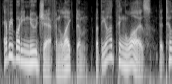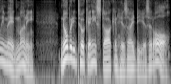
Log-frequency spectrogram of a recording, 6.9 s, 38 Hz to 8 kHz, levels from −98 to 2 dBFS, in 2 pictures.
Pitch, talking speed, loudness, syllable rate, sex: 125 Hz, 220 wpm, -20 LUFS, 5.9 syllables/s, male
